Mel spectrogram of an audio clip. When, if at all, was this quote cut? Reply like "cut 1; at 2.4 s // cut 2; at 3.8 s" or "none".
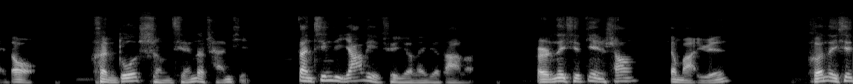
none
